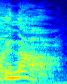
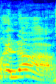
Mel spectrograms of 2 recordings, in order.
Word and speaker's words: Reinhardt: Now let's go back to this young man, Django Reinhardt. And I'm saying that with a French accent because, of course, it was actually Belgian French. Django Reinhardt.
